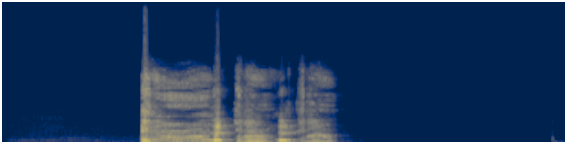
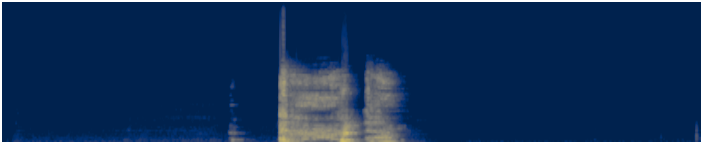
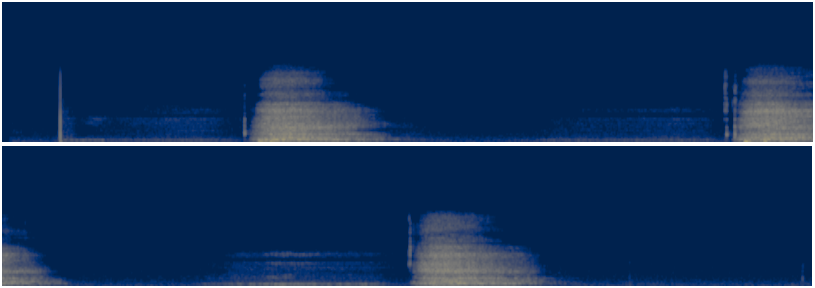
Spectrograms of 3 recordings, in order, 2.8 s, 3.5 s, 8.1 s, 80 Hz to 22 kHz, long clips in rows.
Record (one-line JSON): {"three_cough_length": "2.8 s", "three_cough_amplitude": 32768, "three_cough_signal_mean_std_ratio": 0.37, "cough_length": "3.5 s", "cough_amplitude": 31523, "cough_signal_mean_std_ratio": 0.26, "exhalation_length": "8.1 s", "exhalation_amplitude": 10131, "exhalation_signal_mean_std_ratio": 0.36, "survey_phase": "beta (2021-08-13 to 2022-03-07)", "age": "18-44", "gender": "Male", "wearing_mask": "No", "symptom_cough_any": true, "symptom_new_continuous_cough": true, "symptom_runny_or_blocked_nose": true, "symptom_sore_throat": true, "symptom_fatigue": true, "symptom_headache": true, "symptom_onset": "3 days", "smoker_status": "Never smoked", "respiratory_condition_asthma": false, "respiratory_condition_other": false, "recruitment_source": "Test and Trace", "submission_delay": "1 day", "covid_test_result": "Positive", "covid_test_method": "RT-qPCR", "covid_ct_value": 14.6, "covid_ct_gene": "ORF1ab gene"}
